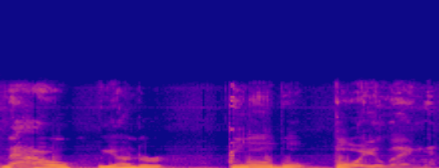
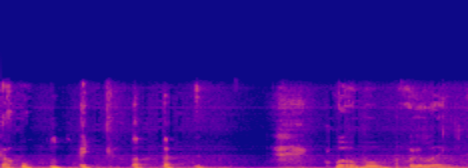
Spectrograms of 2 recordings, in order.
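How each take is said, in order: First: Mock-solemn announcement. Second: Whispered oh my god breaking into laughter; laughing mockery. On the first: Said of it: "he says". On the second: Real, not acted. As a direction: scoff at the phrase through a laugh. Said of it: "It's like".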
